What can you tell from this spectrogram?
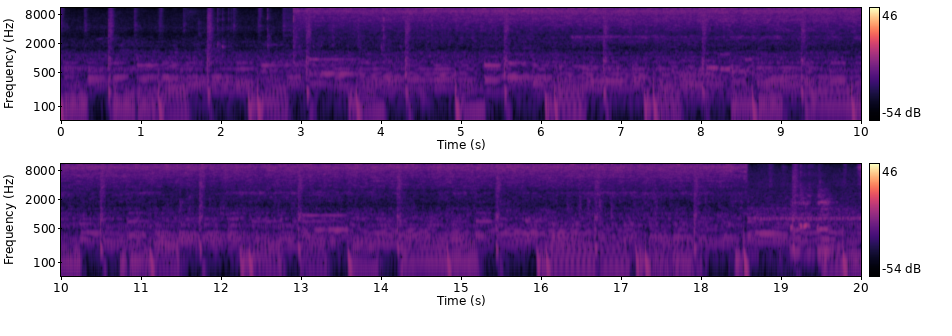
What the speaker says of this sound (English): So let's go ahead and start spraying this down.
